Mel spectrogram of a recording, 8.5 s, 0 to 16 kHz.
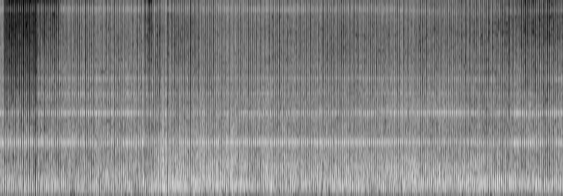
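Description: UH-60 Black Hawk helicopter in flight, heard from inside its open cabin: steady rotor and twin-turbine noise with a constant high whine.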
